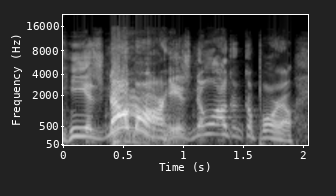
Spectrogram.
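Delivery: loud mock-grand declaration; emphatic proclamation. Mock-grand announcement of defeat.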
